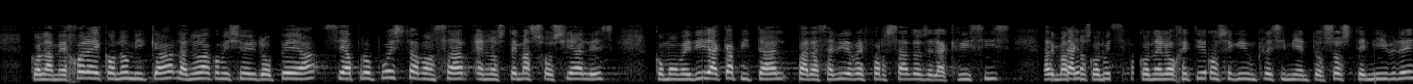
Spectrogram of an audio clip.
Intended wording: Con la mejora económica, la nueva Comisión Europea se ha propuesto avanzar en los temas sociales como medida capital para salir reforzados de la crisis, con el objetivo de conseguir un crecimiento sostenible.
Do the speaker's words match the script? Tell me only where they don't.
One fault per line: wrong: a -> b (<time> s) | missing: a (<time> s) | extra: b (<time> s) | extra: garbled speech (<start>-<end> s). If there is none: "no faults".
extra: garbled speech (10.4-11.3 s)
missing: de (12.1 s)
